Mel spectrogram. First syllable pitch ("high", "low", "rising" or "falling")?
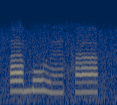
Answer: high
